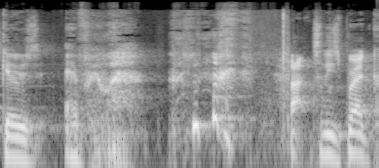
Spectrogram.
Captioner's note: giggles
